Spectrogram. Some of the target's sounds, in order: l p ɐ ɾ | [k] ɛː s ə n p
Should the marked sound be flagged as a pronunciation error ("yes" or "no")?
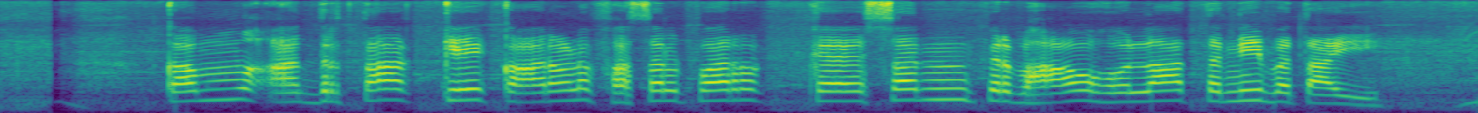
no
